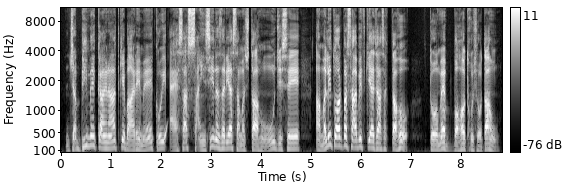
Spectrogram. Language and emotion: Urdu, happy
